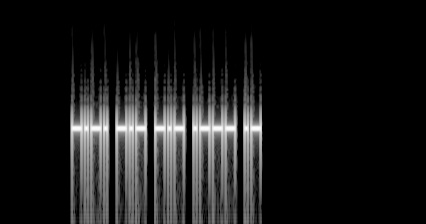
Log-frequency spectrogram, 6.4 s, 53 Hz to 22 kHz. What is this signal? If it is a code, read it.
Morse code, heard as a keyed tone, about 25 wpm, 700 Hz. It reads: CKKJA
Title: Code Groups - 5 Letters - 25wpm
